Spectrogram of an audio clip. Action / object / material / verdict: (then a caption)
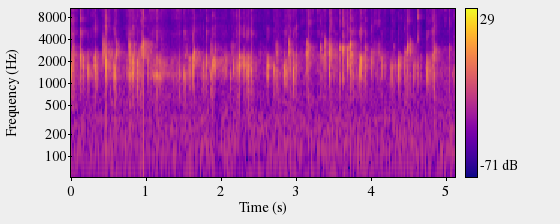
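shake / segmented hard plastic fidget slug toy / plastic / none. A hand-sized red and green hard plastic articulated fidget slug with hollow jointed rings is cradled in both palms and rocked and bent, its segments clacking together while a second slug rests untouched nearby. The result is a rapid, irregular stream of short, dry plastic clicks and clacks, mostly midrange with bright edges, each dying out almost instantly with no low end.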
